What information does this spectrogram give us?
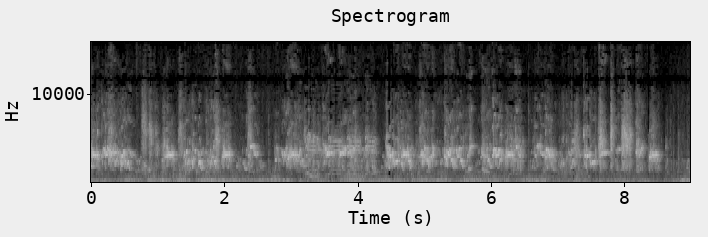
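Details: A group of budgerigars giving constant warbling chatter mixed with sharp squawks, the rapid notes rising and falling in loudness across the recording.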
